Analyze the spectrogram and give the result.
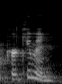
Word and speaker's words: curcumin: Is that how you say it? Am I saying it right? – Yeah, curcumin. – Curcumin. Yep. Okay, so walk us through how once you started teaching as a gym teacher and how you came to this whole curcumin thing.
